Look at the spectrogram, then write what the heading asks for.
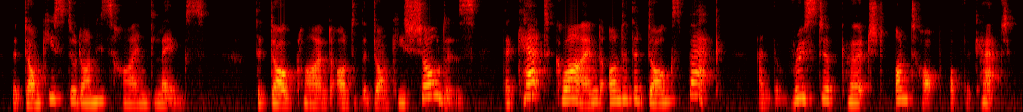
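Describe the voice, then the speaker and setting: A woman reading a children's fairy tale aloud, slow and expressive. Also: fairly low pitch, breathy edge. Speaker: storyteller.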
